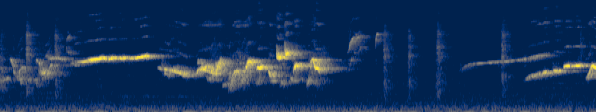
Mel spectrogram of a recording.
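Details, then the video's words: Shama song played as a lure to make birds sing: long, clear whistles and warbled slurs, a quiet gap, then rising whistled notes. "suara pancingan burung murai agar bunyi"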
